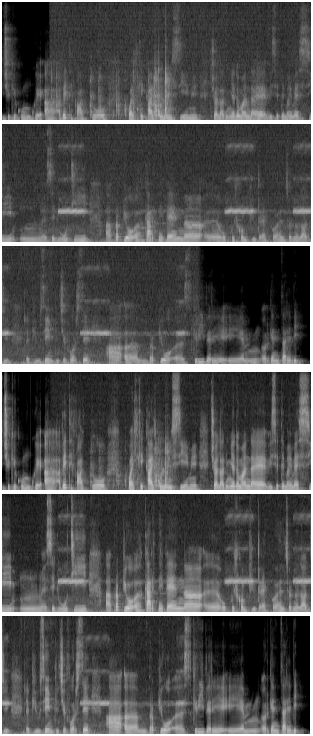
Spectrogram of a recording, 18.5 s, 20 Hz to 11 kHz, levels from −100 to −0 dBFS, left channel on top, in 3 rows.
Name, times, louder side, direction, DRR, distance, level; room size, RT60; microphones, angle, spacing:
voice 1, 0.0-18.3, right 4 dB, 50° right, 16 dB, 0.5 m, -35 dB
sound 1, 0.9-16.3, left 3 dB, 60° left, 2.1 m, -51 dB
sound 2, 6.9-16.0, right 1 dB, 10° right, 1.0 m, -43 dB
9.6 x 4.8 x 6.9 m, 0.39 s
head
